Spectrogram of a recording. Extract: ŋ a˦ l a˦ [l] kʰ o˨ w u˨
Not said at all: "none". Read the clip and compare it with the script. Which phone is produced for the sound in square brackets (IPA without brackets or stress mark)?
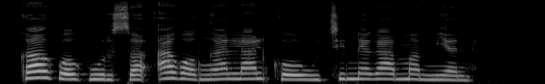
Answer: l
